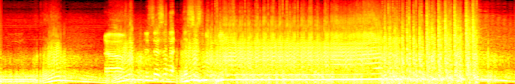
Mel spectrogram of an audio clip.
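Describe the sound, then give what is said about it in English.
A car engine blips up and down a few times, then sits bouncing off a two-step launch-control rev limiter, droning steadily with rapid, machine-gun-like pops and crackles, loud. The car's engine is the same one used in the Toyota Sienna minivan. “That is two-step.”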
